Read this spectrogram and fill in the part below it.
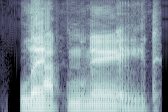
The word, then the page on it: Latinate: American English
